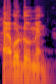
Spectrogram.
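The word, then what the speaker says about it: abdomen: মানে এমনভাবে আলাদা করতে হবে যেখানে আমাদের উচ্চারণ আসতেছে এবডোমেন যার মানে হচ্ছে তল পেট বা নিচের পেট।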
